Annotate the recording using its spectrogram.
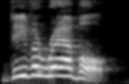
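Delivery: "Diva" jumps up high, then falls; high announcing. Shown as a demonstration. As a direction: call out "Diva Rebel" high and sing-song. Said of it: "What is this young lady's name?".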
